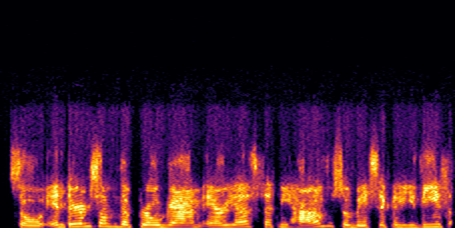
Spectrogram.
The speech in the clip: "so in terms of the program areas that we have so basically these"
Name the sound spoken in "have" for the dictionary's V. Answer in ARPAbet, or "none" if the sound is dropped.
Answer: V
